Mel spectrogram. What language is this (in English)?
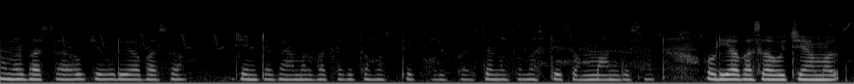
Odia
